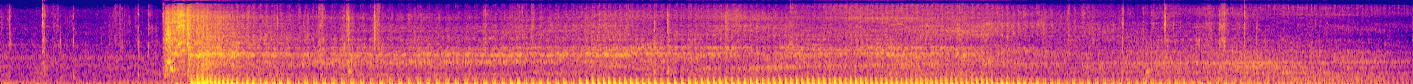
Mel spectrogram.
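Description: Motorcycle engine starting about two seconds in, then running with an even puttering beat. It runs louder and heavier for a few seconds in the middle, then eases back and fades near the end.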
